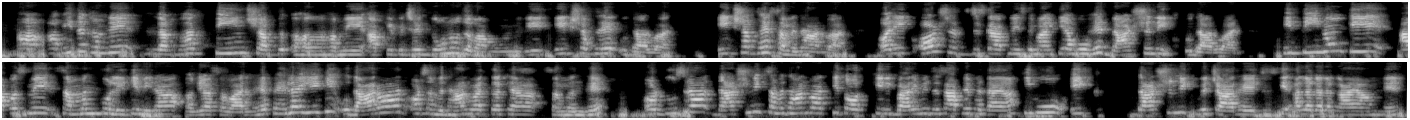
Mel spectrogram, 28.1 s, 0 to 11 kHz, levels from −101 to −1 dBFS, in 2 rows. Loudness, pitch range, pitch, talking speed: -27 LUFS, 230-310 Hz, 265 Hz, 165 wpm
